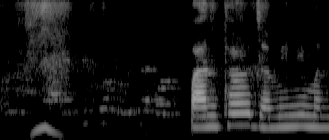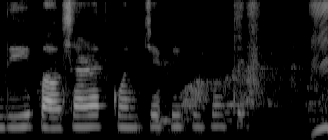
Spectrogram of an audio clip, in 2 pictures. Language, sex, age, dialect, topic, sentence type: Marathi, female, 31-35, Varhadi, agriculture, question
